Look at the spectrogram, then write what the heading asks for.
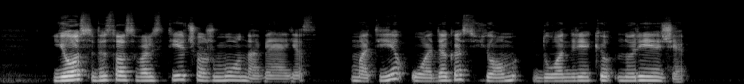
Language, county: Lithuanian, Šiauliai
